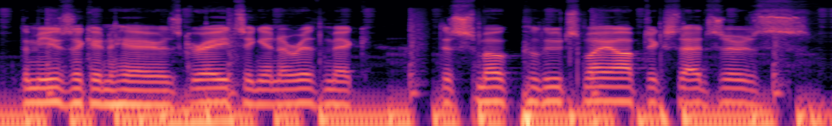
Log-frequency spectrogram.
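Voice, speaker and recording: A man talks at a moderate pace in a put-on character voice. Background noise is clearly audible. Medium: game stream. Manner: precise, emotionless.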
